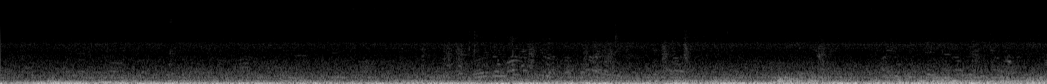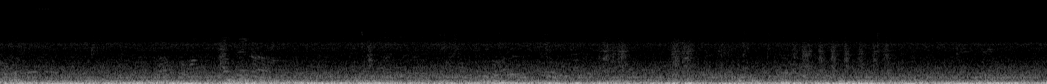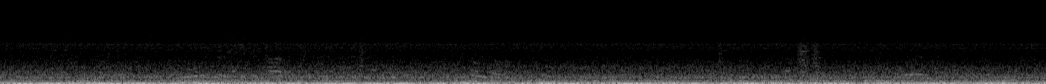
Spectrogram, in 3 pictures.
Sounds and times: Train broadcast messages 0:02.8 - 0:12.3

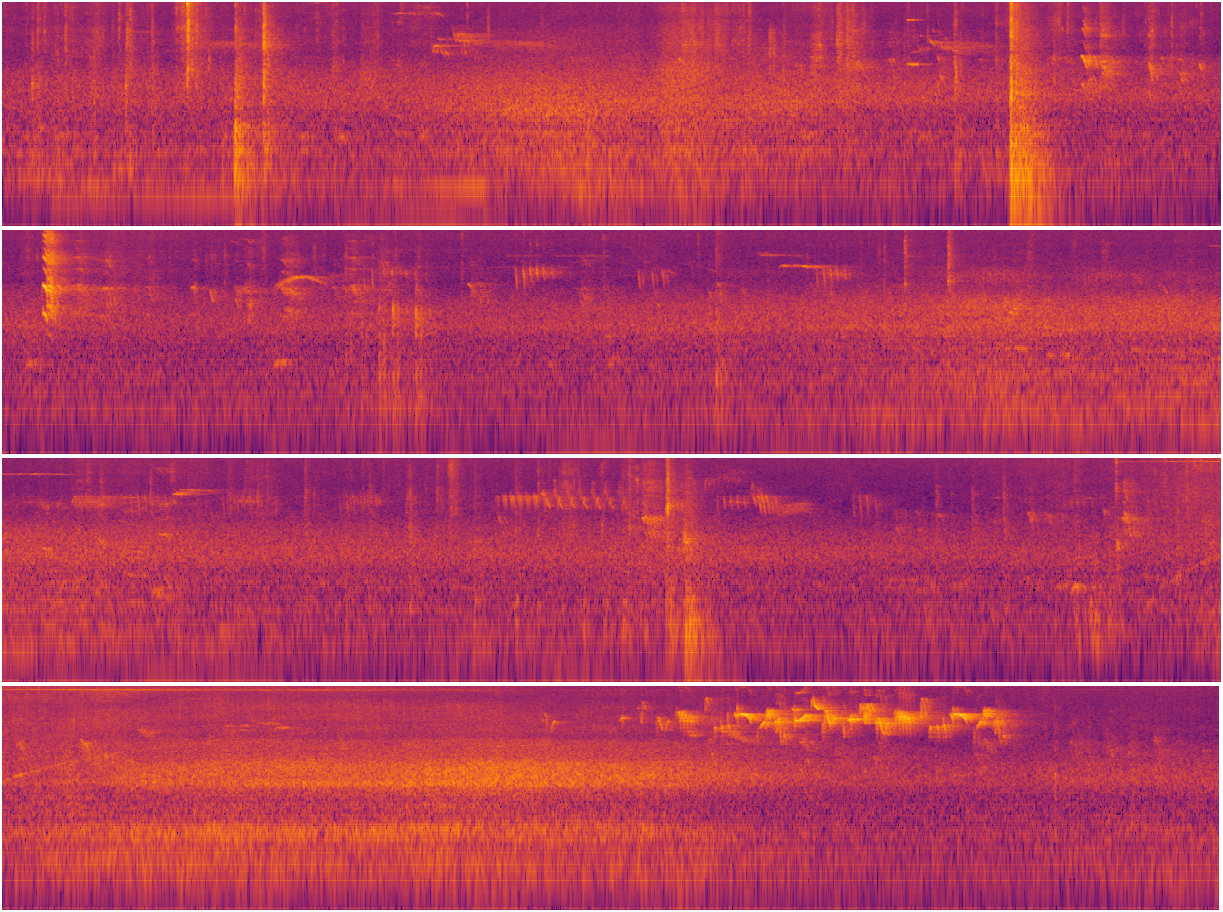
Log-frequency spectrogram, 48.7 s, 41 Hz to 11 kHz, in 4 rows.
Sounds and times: Electric van 0:35.6 - 0:43.0

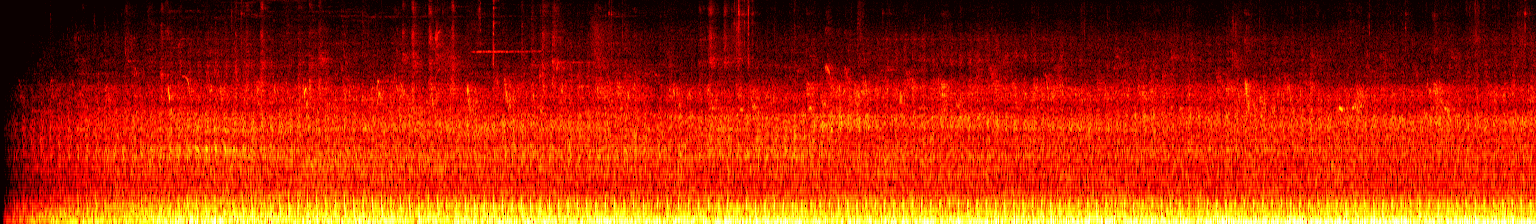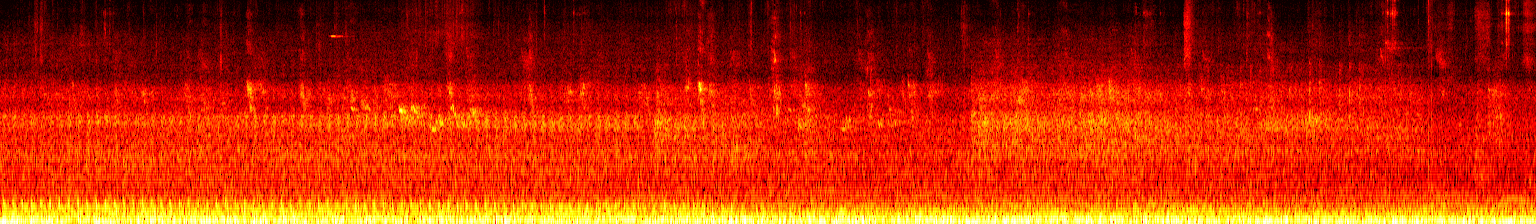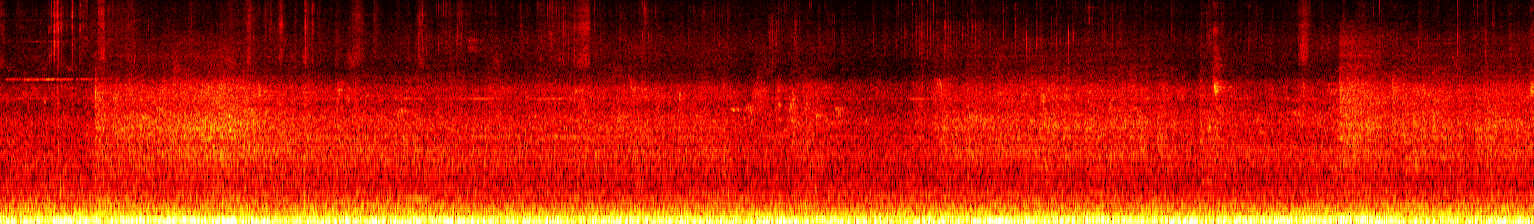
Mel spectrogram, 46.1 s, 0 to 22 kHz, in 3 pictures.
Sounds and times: Road construction noise 0:00.2 - 0:46.0
Traffic Sound 0:11.8 - 0:46.0

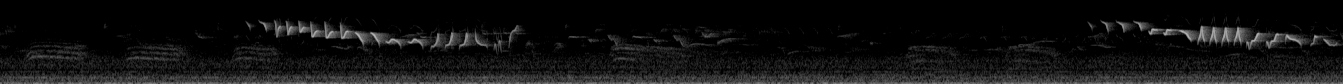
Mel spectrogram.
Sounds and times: blackbird 0:00.0 - 0:13.4
willow warbler 0:00.0 - 0:13.4
crow 0:00.2 - 0:02.8
crow 0:06.1 - 0:06.9
crow 0:09.1 - 0:10.6

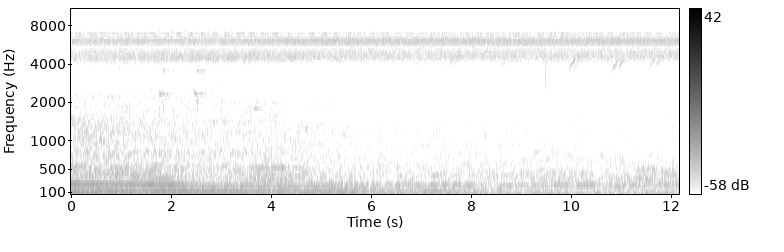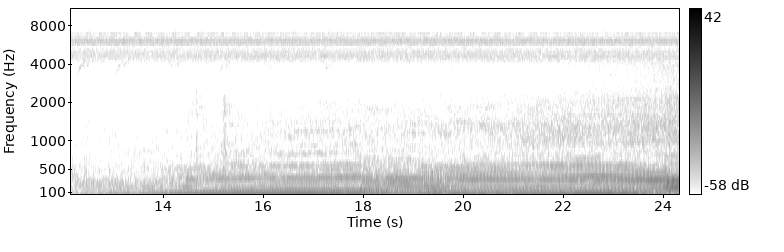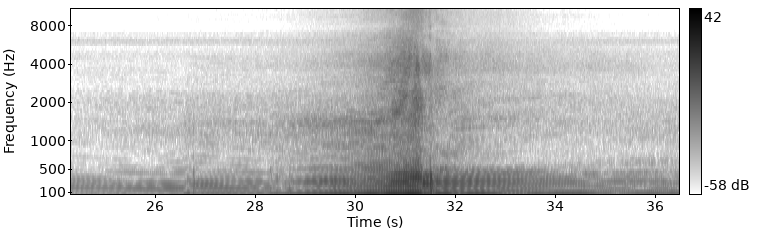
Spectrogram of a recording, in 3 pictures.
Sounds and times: motorcycle 0:00.0 - 0:05.8
motorcycle 0:12.3 - 0:36.4

